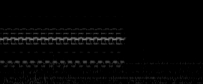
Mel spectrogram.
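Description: Telephone ringing with a steady high-pitched ring, an incoming call on the show's call-in line; it cuts off about a second and a quarter in.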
